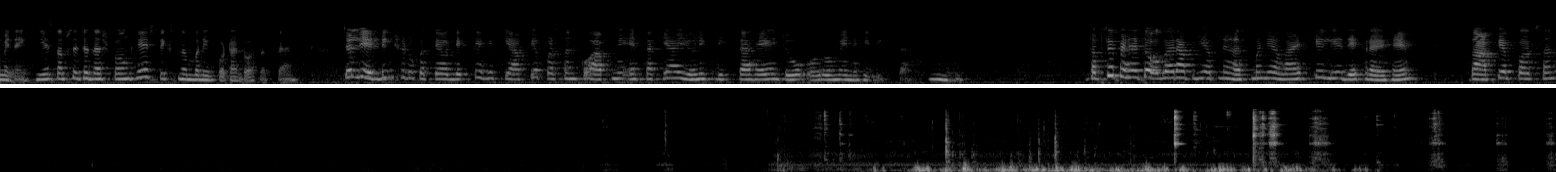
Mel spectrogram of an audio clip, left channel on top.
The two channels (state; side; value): different; both; correlation 0.00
